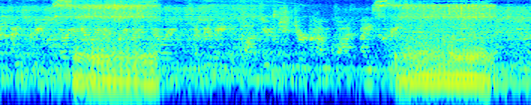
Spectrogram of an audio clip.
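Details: Two long, loud, rattling snores on inhaled breaths, about one every four seconds, from Chip, a sleeping Boston terrier, with faint background talk or television.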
